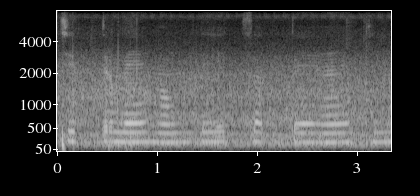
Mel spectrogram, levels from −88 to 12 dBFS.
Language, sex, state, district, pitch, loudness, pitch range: Hindi, female, Bihar, Kaimur, 200 Hz, -17 LUFS, 195-205 Hz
